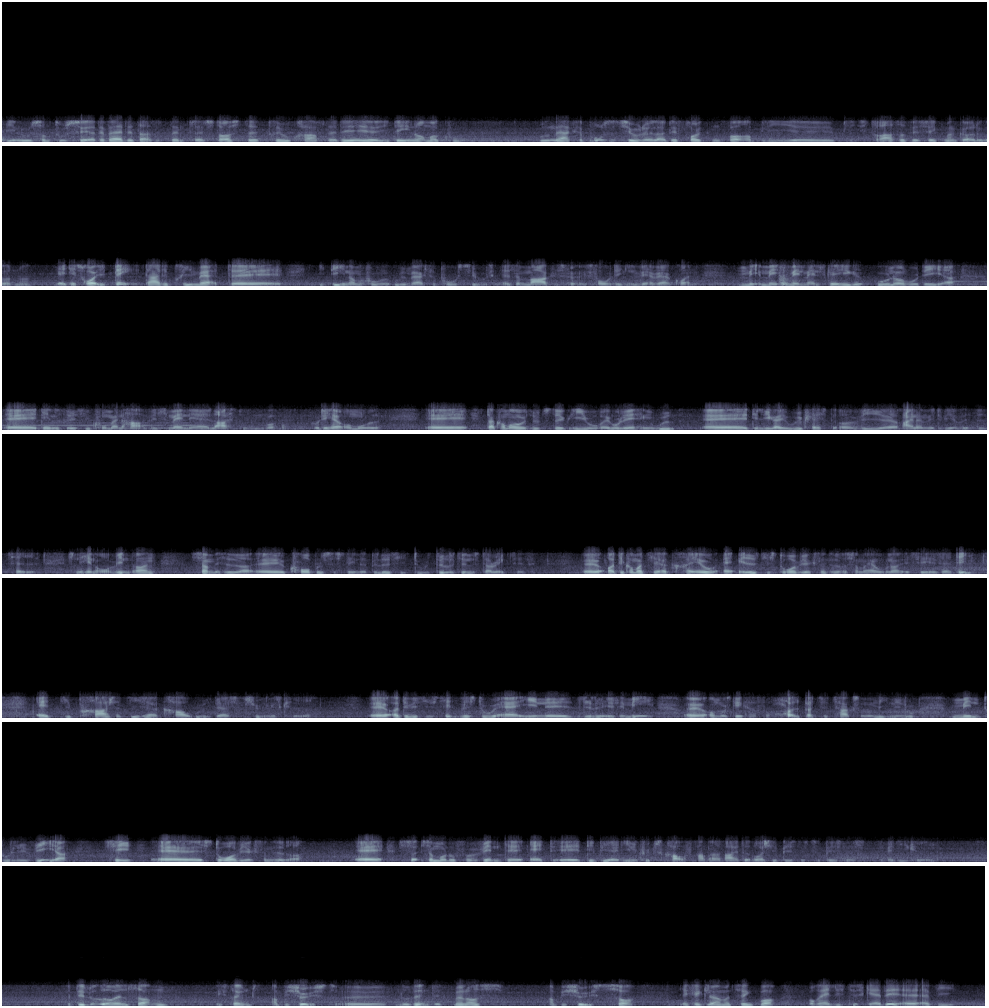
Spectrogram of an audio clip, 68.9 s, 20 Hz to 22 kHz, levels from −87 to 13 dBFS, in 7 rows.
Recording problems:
phone-call audio; nothing above 3.5 kHz
traffic noise; noticeable; throughout; 20 dB below the speech

